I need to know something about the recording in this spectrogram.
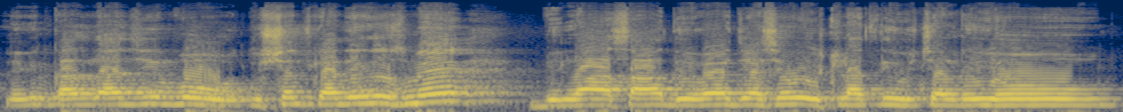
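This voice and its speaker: A man's voice: high voice, level tone, normal speed, a little mellow, echoey room. A man teaching a Sanskrit text, reciting each verse and then explaining it word by word in a lecture. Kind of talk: recorded classroom lecture.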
